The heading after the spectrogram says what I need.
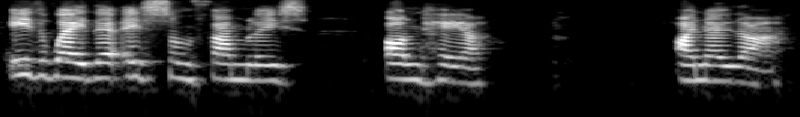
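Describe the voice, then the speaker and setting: Insistent, halting woman in casual chat. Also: medium pitch, fairly even intonation, fairly bright tone, rough recording. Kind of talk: casual chat, recounting personal grievances.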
